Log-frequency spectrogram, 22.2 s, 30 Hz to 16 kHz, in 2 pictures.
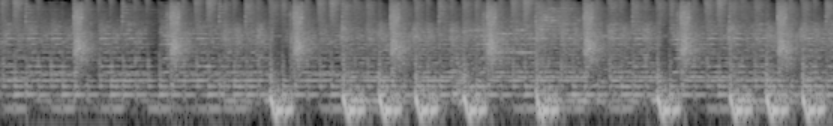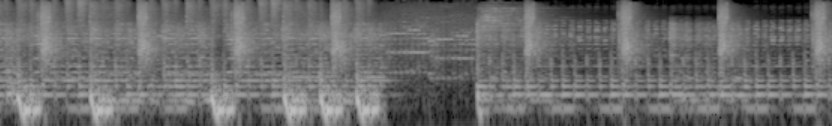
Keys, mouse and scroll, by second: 2.8 click, 3.0-3.4 drag, 3.0 typing, 18.0-18.6 drag, 18.0 typing.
